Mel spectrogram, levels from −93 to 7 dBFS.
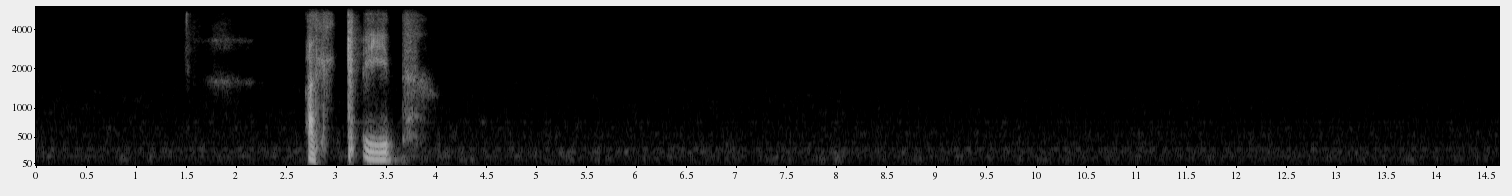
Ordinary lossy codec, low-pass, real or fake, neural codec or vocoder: Opus, 16 kbps; 5.4 kHz; real; none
